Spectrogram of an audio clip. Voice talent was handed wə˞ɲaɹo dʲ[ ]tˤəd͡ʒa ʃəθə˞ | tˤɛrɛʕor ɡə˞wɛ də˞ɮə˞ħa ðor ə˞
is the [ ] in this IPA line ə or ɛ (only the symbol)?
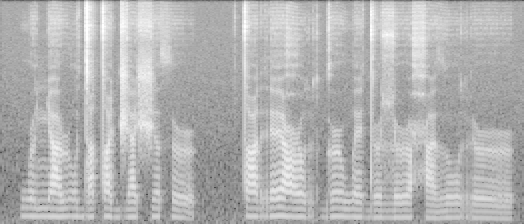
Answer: ɛ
